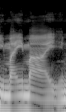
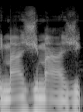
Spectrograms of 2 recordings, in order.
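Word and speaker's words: Maji Maji: Nel tuo libro racconti degli incontri con alcuni mai mai, ne ho parlato prima, sono queste milizie partigiane, anzi bisognerebbe dire, secondo la pronuncia swahili, magi magi, che vuol dire acqua.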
